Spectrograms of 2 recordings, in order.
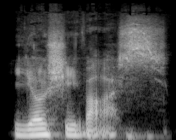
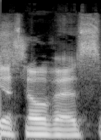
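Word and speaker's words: Iosivas: Andre Yoshivas. I used to still say can't pronounce Yasovas, but it's Yoshivas.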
